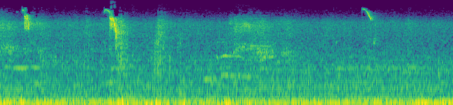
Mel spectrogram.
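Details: Orphaned baby monkey crying from hunger for milk, giving three brief shrill squeals that slide sharply down in pitch, spread across several seconds over steady low background noise.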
